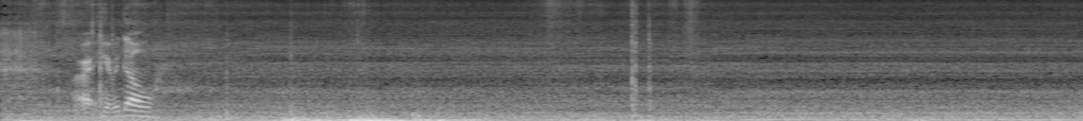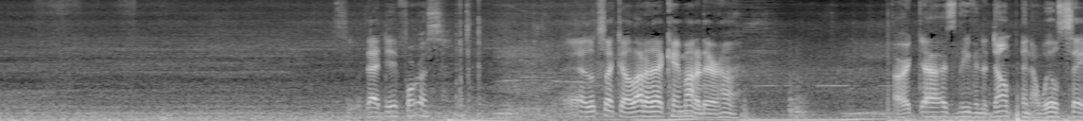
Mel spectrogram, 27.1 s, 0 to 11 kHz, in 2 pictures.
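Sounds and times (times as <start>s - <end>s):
diesel truck engine pulling: 0.0s - 27.0s.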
